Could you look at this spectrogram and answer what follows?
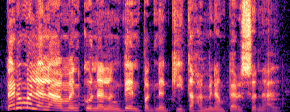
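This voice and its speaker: Bright, animated Filipino woman smitten single friend. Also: fairly low pitch, quick pace, heavily acted. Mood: coy, smitten. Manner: bubbly, coy, playful, girlish. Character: excited, smitten single woman chatting with her best friend. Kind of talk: Tagalog radio drama dialogue. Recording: music bed behind the dialogue.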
